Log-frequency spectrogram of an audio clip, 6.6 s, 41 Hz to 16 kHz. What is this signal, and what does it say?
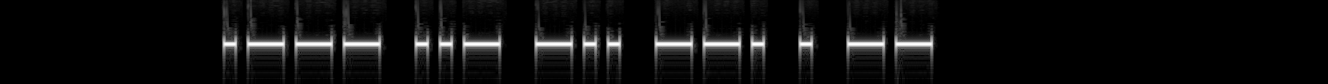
Morse code, heard as a keyed tone, about 20 wpm, 700 Hz. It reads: JUDGEM
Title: Build A Word - 3 Letters At A Time - 9-Letter Words - 20wpm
